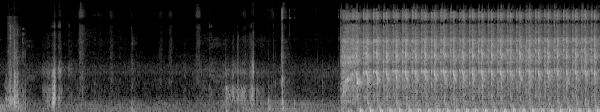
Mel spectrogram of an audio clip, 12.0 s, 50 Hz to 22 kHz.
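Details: Hammerhead R-150 side-by-side, GY6 150cc, after replacing a carburetor that would not stay running with a new 24mm manual-choke carb. Engine catches at once into a steady, even single-cylinder idle; normal start and idle.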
